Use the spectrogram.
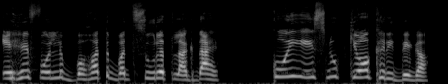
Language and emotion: Punjabi, disgusted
